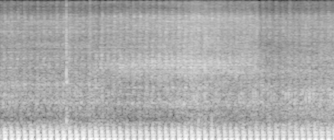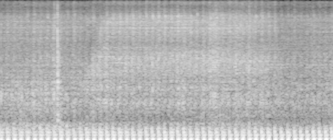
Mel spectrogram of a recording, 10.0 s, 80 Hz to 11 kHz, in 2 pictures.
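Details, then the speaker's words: Rear brake on a Suzuki Raider 150 Fi motorcycle, wheel spinning after caliper pin and dust boot were lightly greased: small engine thumps evenly, no brake squeal or scraping; earlier noise began after a brake pad change. "So ayun na nga mga tol, wala ng ingay. Test drive na natin. Tingnan natin kung tumunog pa."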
